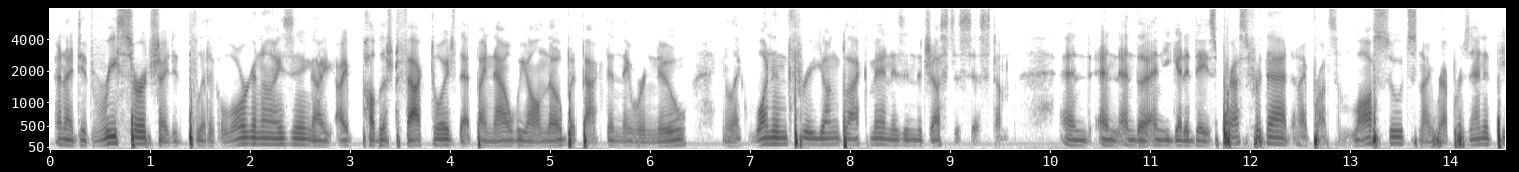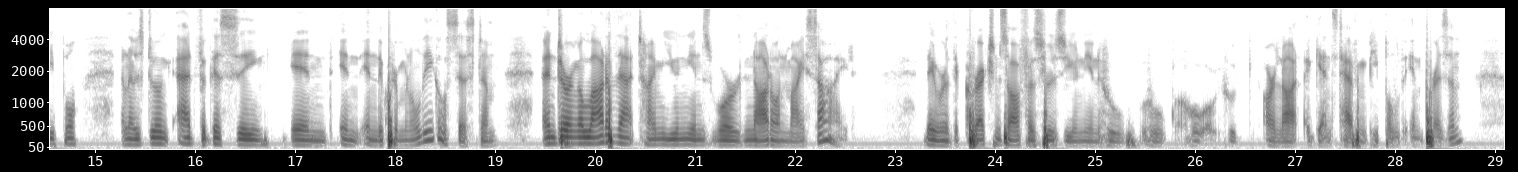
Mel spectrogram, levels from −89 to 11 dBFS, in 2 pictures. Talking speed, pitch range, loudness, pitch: 210 wpm, 95-120 Hz, -29 LUFS, 110 Hz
